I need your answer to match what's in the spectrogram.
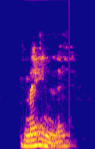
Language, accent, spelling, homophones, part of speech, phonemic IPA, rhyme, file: English, Southern England, mainly, Mainely, adverb, /ˈmeɪnli/, -eɪnli, LL-Q1860 (eng)-mainly.wav
- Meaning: 1. Of a person or thing being the driving force influencing the outcome of an event; chiefly; certainly for the most part 2. Forcefully, vigorously 3. Of the production of a sound: loudly, powerfully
